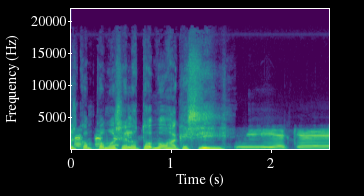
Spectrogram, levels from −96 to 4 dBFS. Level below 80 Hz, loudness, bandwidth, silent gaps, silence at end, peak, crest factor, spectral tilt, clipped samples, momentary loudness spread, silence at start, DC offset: -54 dBFS; -16 LUFS; 17 kHz; none; 0 s; 0 dBFS; 16 dB; -5 dB/octave; under 0.1%; 6 LU; 0 s; under 0.1%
